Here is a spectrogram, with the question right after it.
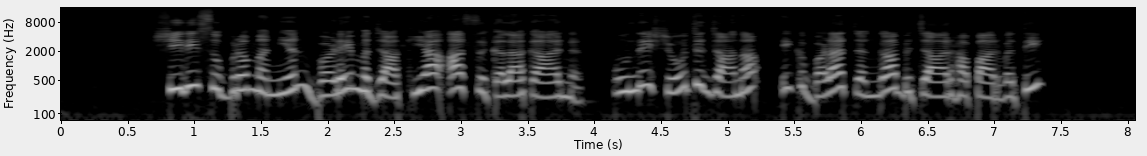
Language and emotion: Dogri, happy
